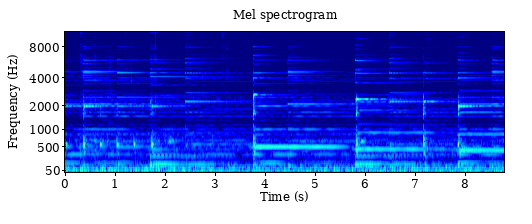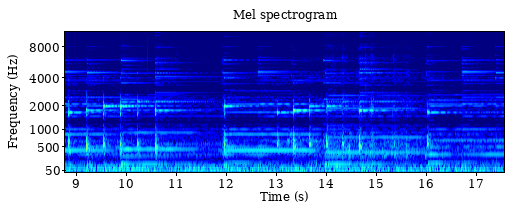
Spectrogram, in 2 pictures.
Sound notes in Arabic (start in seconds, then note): 0.0 دقات الأجراس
